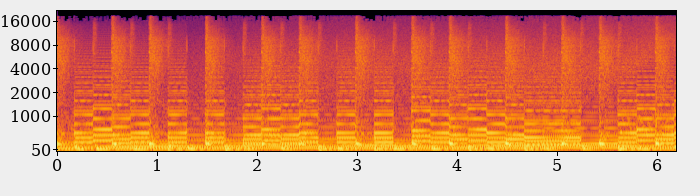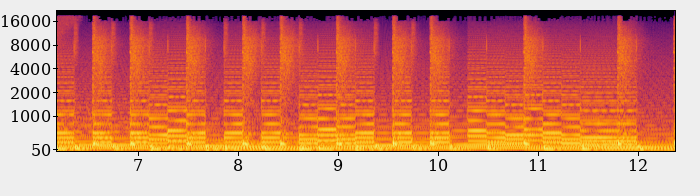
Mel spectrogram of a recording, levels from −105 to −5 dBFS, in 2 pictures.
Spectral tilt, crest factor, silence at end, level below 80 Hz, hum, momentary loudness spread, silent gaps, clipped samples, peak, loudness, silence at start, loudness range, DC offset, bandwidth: -5 dB/octave; 14 dB; 0 s; -24 dBFS; none; 2 LU; none; under 0.1%; 0 dBFS; -15 LUFS; 0 s; 1 LU; under 0.1%; 19.5 kHz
